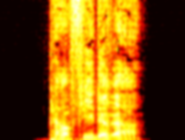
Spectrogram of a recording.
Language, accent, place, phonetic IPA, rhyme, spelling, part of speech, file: German, Germany, Berlin, [pɛʁˈfiːdəʁɐ], -iːdəʁɐ, perfiderer, adjective, De-perfiderer.ogg
- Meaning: inflection of perfide: 1. strong/mixed nominative masculine singular comparative degree 2. strong genitive/dative feminine singular comparative degree 3. strong genitive plural comparative degree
